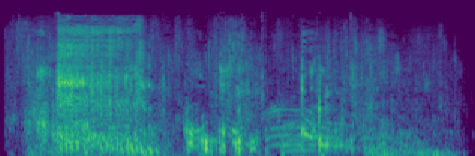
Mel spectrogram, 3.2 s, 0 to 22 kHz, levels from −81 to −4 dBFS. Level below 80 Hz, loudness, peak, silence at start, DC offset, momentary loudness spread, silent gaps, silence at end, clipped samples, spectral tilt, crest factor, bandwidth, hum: -46 dBFS; -25 LUFS; -8 dBFS; 0.05 s; under 0.1%; 19 LU; none; 0.1 s; under 0.1%; -2.5 dB/octave; 20 dB; 16.5 kHz; none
